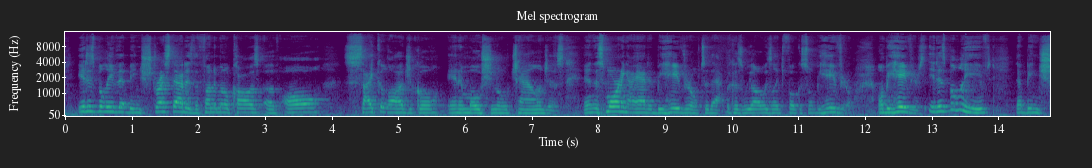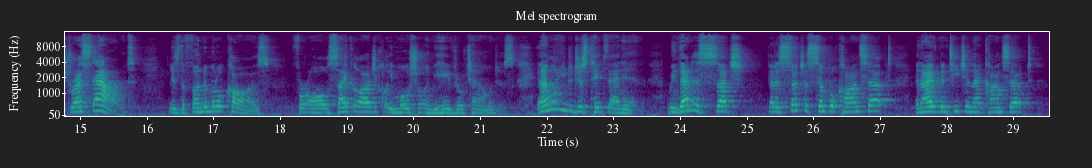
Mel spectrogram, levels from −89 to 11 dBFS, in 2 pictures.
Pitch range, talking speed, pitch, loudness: 160-210 Hz, 160 wpm, 175 Hz, -32 LUFS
